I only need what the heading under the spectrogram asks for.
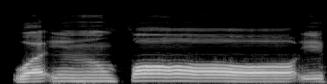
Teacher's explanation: Bila huruf nun mati bertemu dengan huruf ta, dia kena kadar dia antara dengung dan izhar. Maknanya wa in, jadi lidah kita tu tergantung di tengah-tengah. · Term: ihfa hakiki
